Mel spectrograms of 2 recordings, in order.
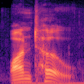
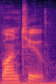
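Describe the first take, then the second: First: The last syllable rhymes with toe. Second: The last syllable sounds like the number two. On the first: "As in big toe" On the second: "it's two"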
